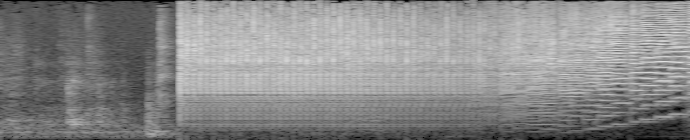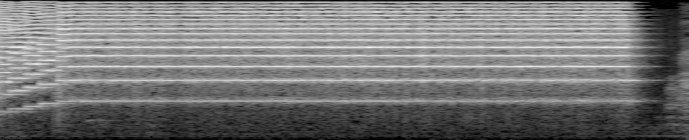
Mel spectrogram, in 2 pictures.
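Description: A Tesla coil with a lamp on plays a single tone, its output interrupted at audio frequency. A harsh buzz bursts in loudly, rises in pitch into a steady, bright harmonic tone, then cuts off abruptly.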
